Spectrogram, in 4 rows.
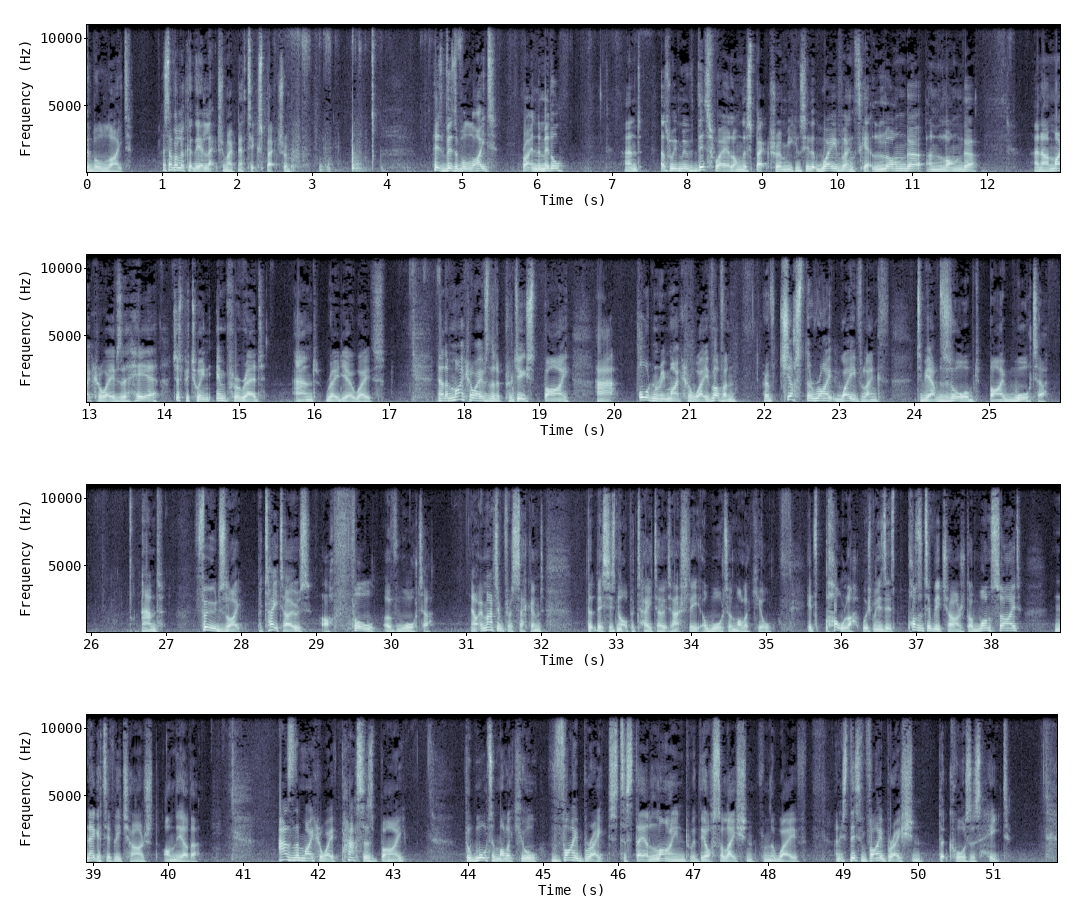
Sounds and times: Speech: 0.0 - 3.0, 4.6 - 6.4, 7.1 - 12.0, 12.6 - 17.0, 17.6 - 25.9, 26.5 - 40.5, 41.5 - 43.2, 44.0 - 51.3.

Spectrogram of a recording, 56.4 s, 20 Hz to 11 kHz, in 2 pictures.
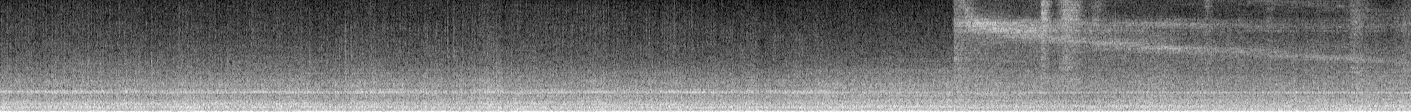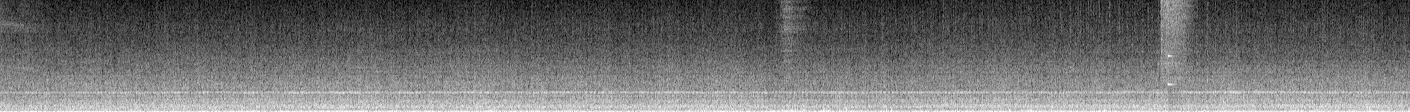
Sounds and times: Air brake: 19.0 - 24.3, 43.8 - 44.4, 51.4 - 52.1.

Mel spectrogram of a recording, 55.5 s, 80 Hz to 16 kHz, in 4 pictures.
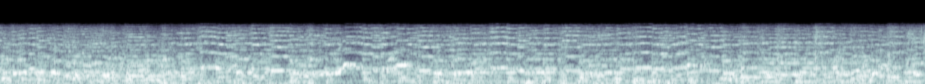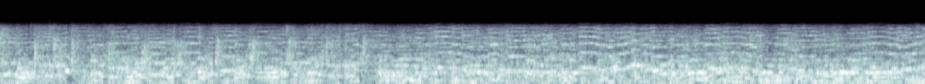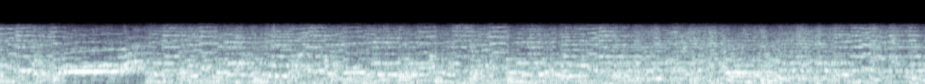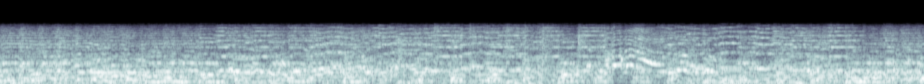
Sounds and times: Violin, fiddle: 0.0 - 55.4.

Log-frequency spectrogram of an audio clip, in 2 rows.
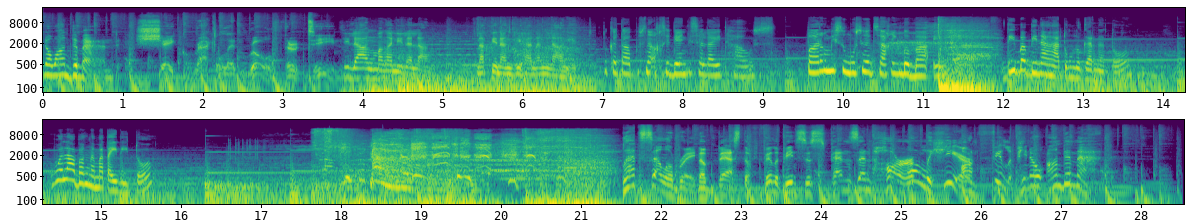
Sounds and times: Speech: 0.0 - 4.1, 21.5 - 27.6
Music: 0.0 - 28.5.

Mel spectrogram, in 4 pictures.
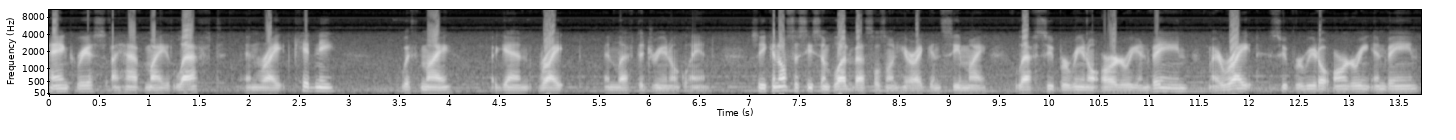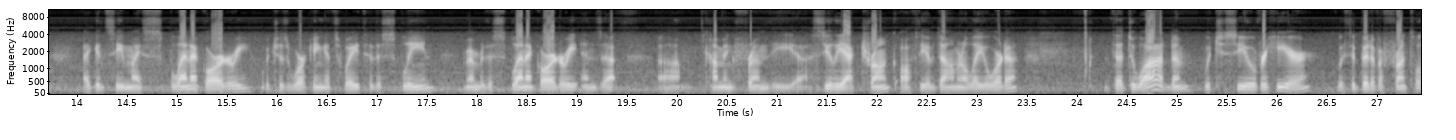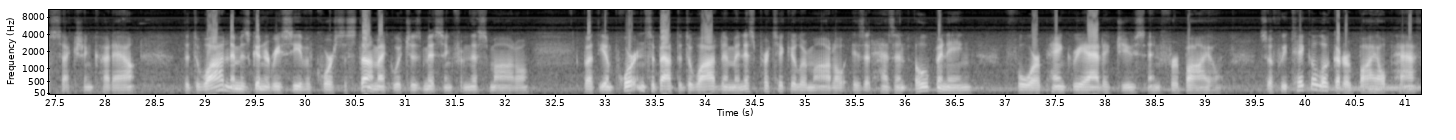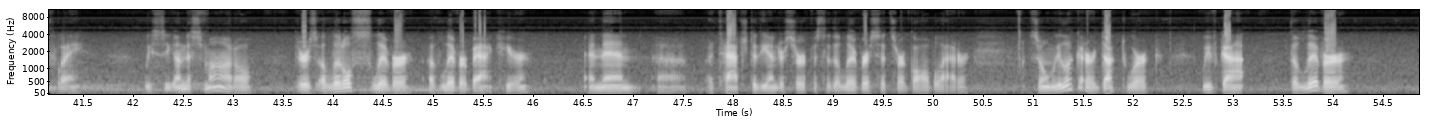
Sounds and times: Speech: 0.0 - 2.9, 3.5 - 23.5, 24.1 - 41.5, 42.1 - 54.2.

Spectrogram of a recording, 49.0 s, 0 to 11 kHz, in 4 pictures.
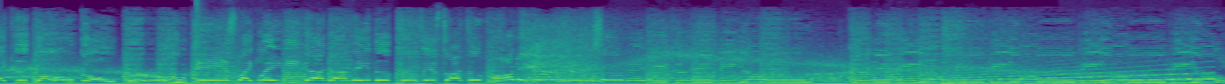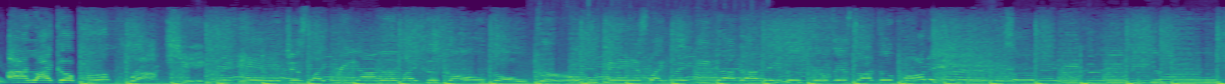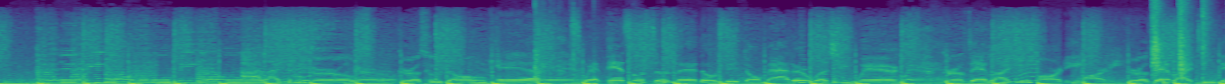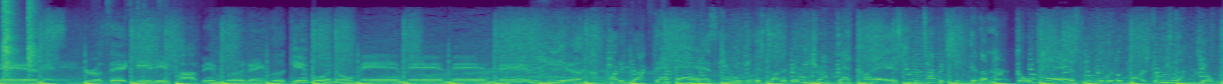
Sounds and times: Rock and roll: 0.0 - 48.9.

